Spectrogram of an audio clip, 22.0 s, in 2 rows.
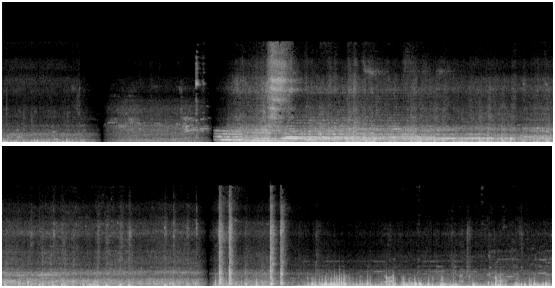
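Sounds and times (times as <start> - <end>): train horn: 4.2 - 12.7
train wheels rumbling: 4.7 - 22.0
wheels clacking over rail joints: 6.6 - 17.4.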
